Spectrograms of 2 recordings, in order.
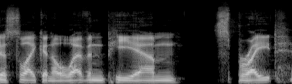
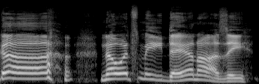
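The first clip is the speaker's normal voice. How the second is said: much higher, playful impostor woman; high mock woman voice; 14 semitones higher than usual. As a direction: squeak it out as a fake Dan. Impostor woman pretends to be Dan.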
